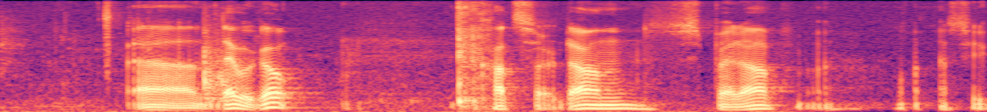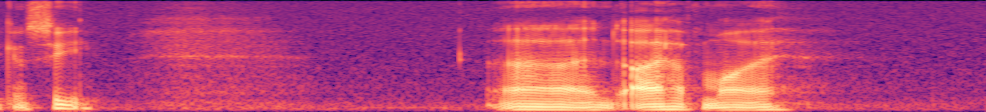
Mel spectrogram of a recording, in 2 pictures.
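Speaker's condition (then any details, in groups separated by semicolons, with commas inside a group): No condition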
